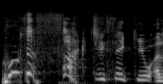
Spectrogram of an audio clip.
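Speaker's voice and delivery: high-pitched mock outrage; indignant kid. Kid confronting the Pagemaster, mock outrage. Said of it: "the kid's like".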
